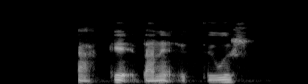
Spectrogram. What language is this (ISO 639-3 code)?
mcf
